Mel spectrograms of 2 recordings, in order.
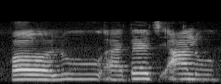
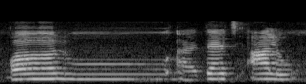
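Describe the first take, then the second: First: The long vowel is held for two beats. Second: The long vowel is held for four beats.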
